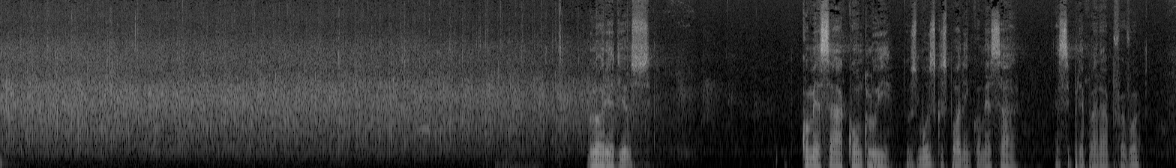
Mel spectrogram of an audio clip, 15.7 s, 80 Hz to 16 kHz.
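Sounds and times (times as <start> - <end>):
audience applauding: 0.0 - 8.8
speech: 7.8 - 8.7, 10.7 - 15.4.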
